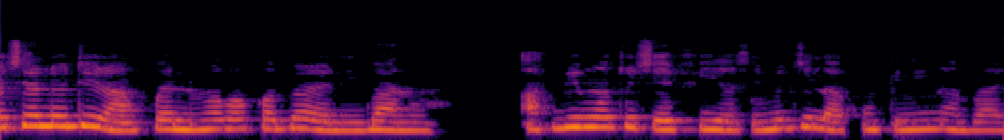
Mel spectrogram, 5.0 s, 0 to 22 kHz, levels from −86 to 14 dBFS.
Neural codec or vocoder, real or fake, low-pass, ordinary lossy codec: none; real; none; none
